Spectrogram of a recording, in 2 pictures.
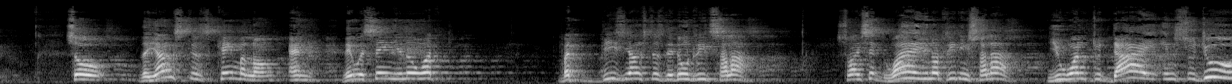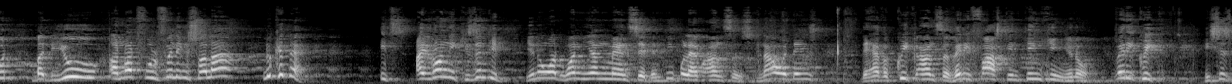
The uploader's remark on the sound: Jumu&#8217;ah Lecture Masjid Ibaadur Rahmaan Uitenhage Eastern Cape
